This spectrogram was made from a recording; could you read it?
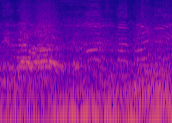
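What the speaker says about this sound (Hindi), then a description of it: "भीड़ अच्छी इकट्ठा हुई है यहाँ।" A dense murmur of a large crowd gathered outdoors in India, voices blending into continuous babble with occasional raised shouts, steady and close.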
